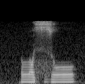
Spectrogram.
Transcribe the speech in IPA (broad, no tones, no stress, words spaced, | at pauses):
lɔsʲzo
